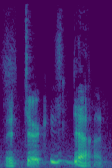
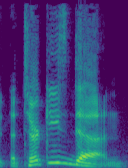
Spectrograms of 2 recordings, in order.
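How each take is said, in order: First: Much higher, slow hero quip; Human Torch voice. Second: Slow, pleased quip; quoting the Human Torch. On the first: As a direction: squeak it out like a cocky hero. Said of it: "he's like". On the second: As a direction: savor the line. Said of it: "I'll say a quote". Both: Retold or imitated.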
